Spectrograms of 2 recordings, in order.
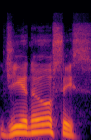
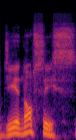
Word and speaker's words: Geonosis: Meanwhile, Slave One arrives at Geonosis, or Geonosis, as George Lucas pronounces it.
